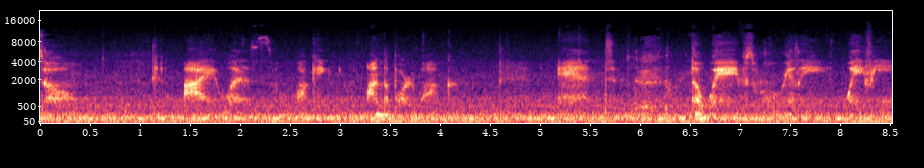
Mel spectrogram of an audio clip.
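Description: A woman whispering close to the microphone in short breathy phrases, with a few small mouth clicks between them.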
